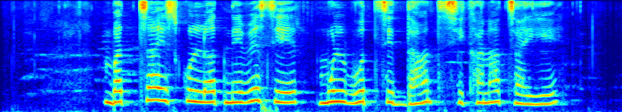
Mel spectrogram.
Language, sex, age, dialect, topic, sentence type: Magahi, female, 18-24, Northeastern/Surjapuri, banking, statement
